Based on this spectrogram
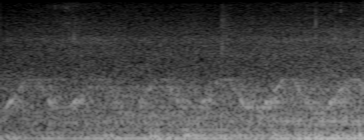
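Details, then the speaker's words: Toyota Revo, engine running: a wavering, siren-like whine from a worn AC compressor pulley bearing, with dust and rust found; the compressor was removed to check the bearing shaft and replaced with a new one; a burning smell was also reported. "so pcheck ni sa atin maingay sa bearing sa pulley ng compressor"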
